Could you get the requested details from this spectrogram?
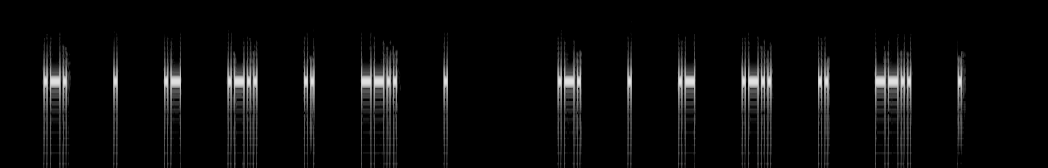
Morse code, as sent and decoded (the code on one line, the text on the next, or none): .-. .- .-.. .. --.. / .-. .- .-.. .. --.. .
REALIZE REALIZE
